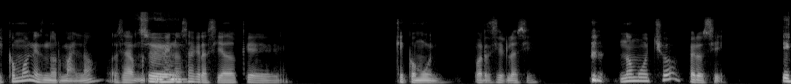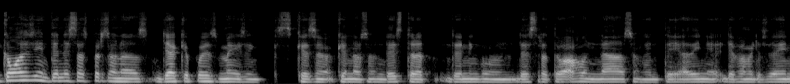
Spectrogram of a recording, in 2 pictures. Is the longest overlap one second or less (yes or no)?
yes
